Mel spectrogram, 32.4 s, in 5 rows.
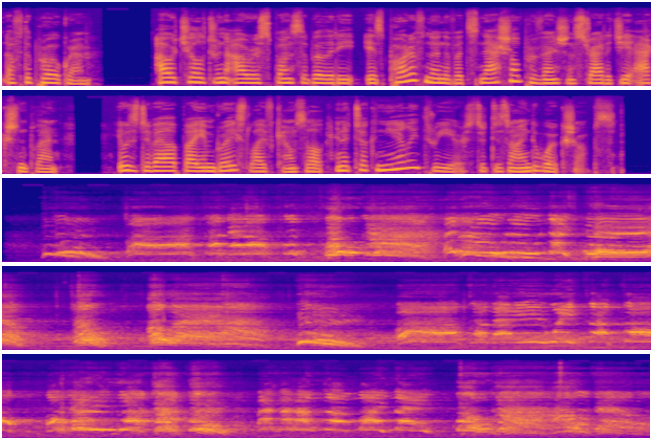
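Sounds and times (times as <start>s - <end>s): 
speech: 0.1s - 1.0s, 1.6s - 12.7s
haka war dance chant by a New Zealand biker gang: 13.1s - 32.4s.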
